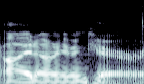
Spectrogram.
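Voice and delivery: slow, put-on aloof vocal fry. Mimicking aloof ad trends for the interviewer, in vocal fry. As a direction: drag it out in an indifferent creaky fry. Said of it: "with that vocal fry".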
